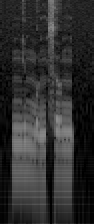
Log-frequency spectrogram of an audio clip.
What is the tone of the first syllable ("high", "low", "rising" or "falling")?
high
